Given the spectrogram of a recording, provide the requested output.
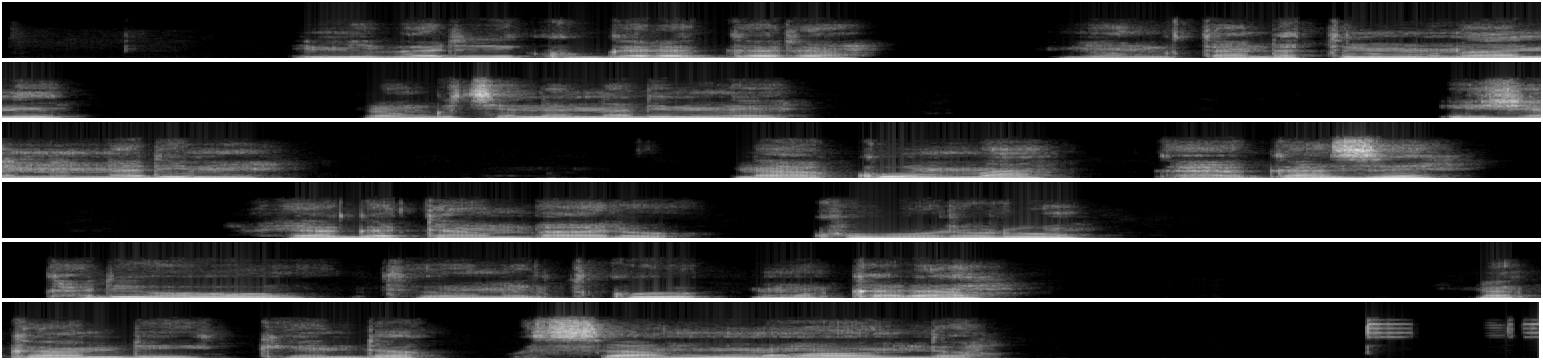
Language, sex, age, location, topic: Kinyarwanda, female, 25-35, Kigali, health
